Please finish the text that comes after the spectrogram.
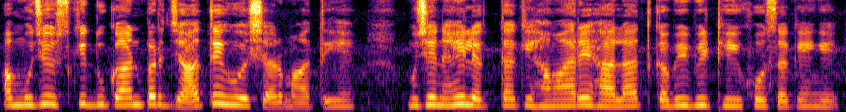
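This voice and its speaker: A man's voice: sits high, fairly even intonation, normal speed, darkish tone, natural voice. A man playing a poor, despairing village blacksmith and father in a dramatized story, lamenting sorrowfully. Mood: dejected, ashamed. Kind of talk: dramatized Hindi story narration.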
